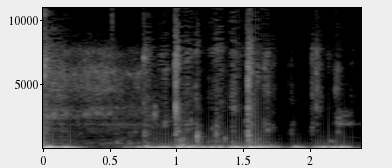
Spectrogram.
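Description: Quiet, irregular clicking of someone typing on a computer keyboard, with a steady run of keystrokes over a low background rumble and no voices.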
